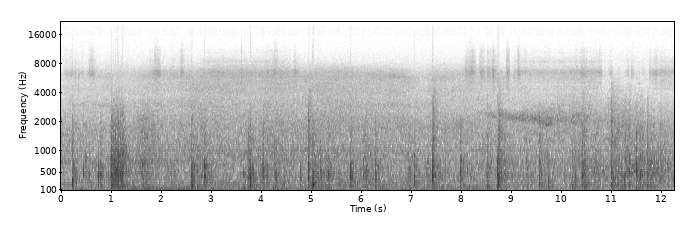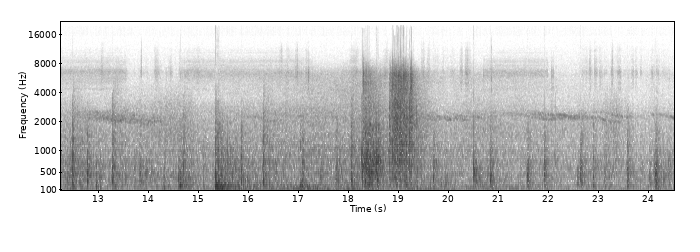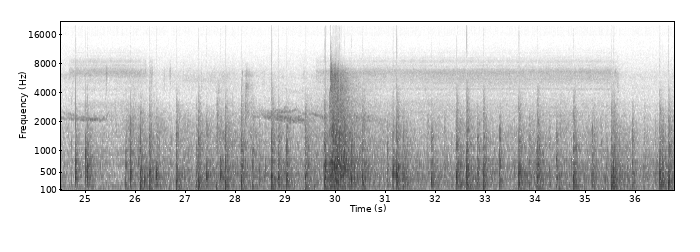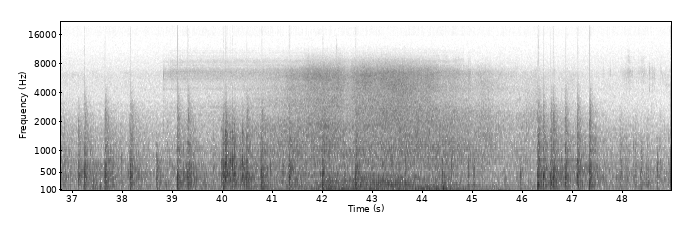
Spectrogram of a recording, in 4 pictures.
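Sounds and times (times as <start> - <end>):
firework bangs: 0.0 - 48.9
fireworks crackling and popping: 0.0 - 48.9
wavering high whistle: 7.6 - 26.2, 28.2 - 35.6.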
